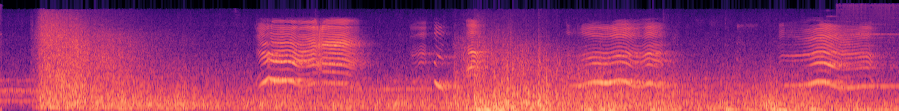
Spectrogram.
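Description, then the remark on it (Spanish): A baby cries in a series of high, wavering wails from a ravine, pausing briefly between each one, set against a constant deep rumbling roar that fills the background throughout. “Se cuenta que una vez, pasando por el tramo que le daba escalofríos, escuchó el llanto de un, de un niño.”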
